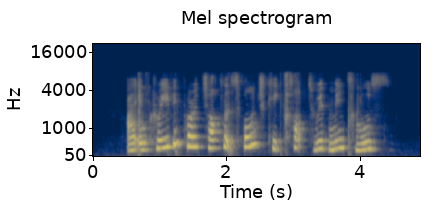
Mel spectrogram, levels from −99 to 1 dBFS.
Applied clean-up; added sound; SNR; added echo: neural mask model DeepFilterNet 3.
